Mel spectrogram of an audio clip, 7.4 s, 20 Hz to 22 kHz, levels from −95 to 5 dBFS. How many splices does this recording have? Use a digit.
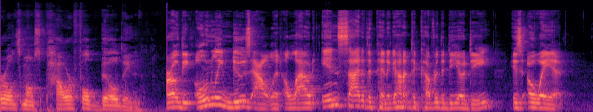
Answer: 1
